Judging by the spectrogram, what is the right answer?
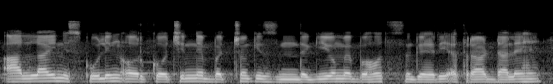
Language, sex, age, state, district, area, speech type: Urdu, male, 18-30, Uttar Pradesh, Balrampur, rural, spontaneous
